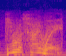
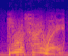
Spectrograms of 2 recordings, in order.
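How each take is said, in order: Both takes have the same delivery.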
